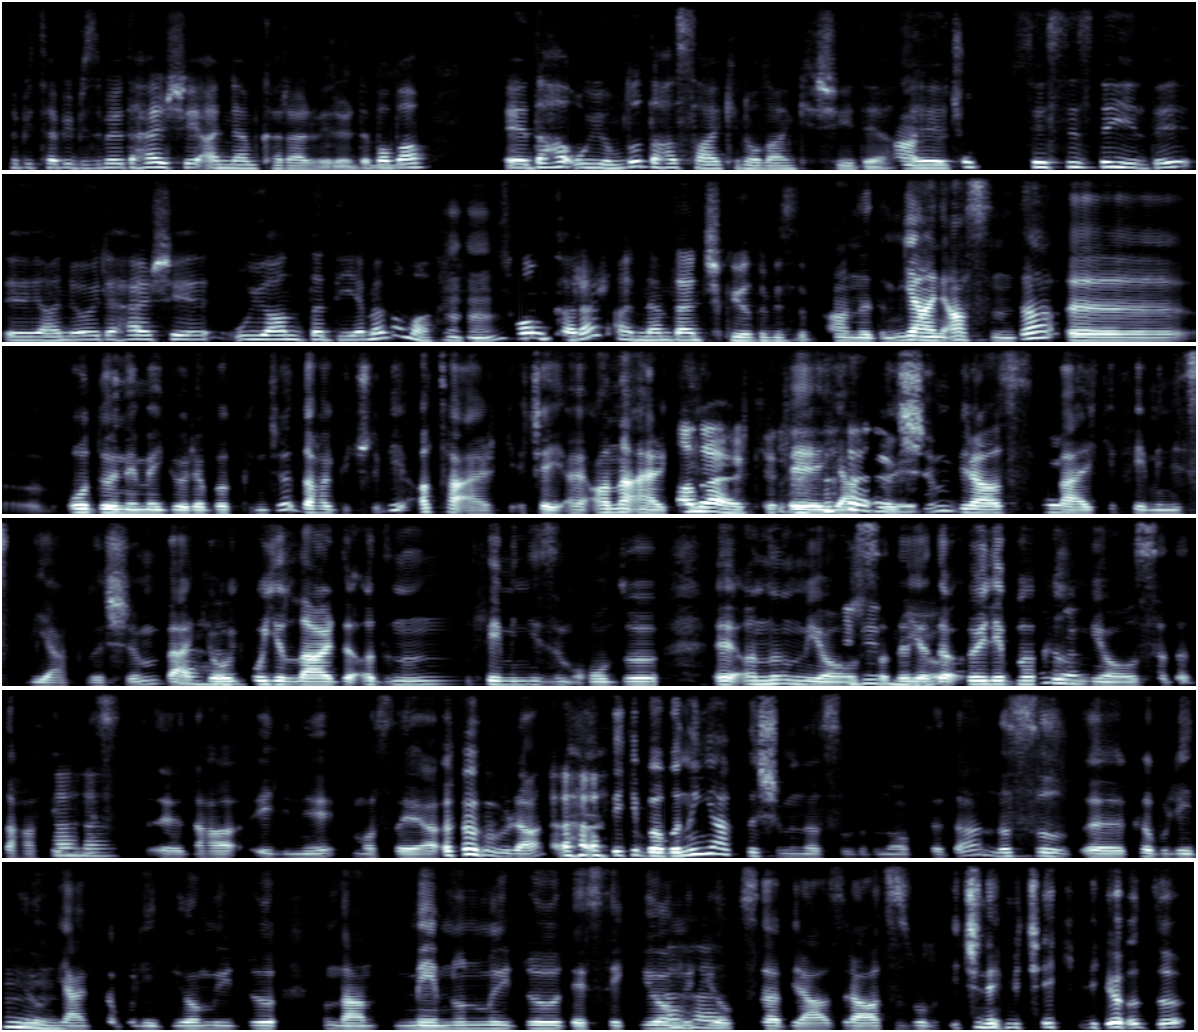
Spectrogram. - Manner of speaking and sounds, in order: static; distorted speech; tapping; chuckle; laughing while speaking: "vuran"; chuckle; laughing while speaking: "içine mi çekiliyordu?"
- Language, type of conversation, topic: Turkish, podcast, Ebeveynlerinin disiplin yaklaşımı nasıldı?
